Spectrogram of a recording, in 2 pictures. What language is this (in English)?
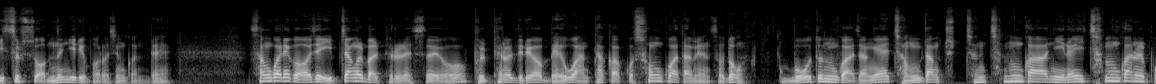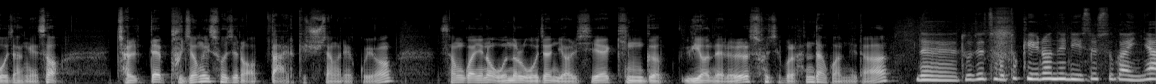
Korean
